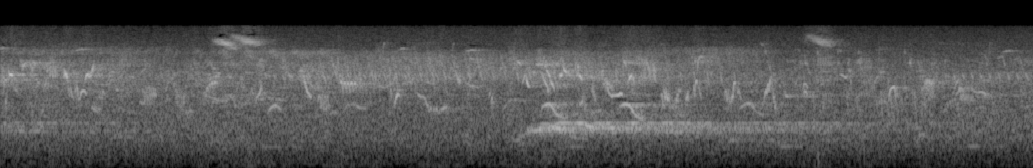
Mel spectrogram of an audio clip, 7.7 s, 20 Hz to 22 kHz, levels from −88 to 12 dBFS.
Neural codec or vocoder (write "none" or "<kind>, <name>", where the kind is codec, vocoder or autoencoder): none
